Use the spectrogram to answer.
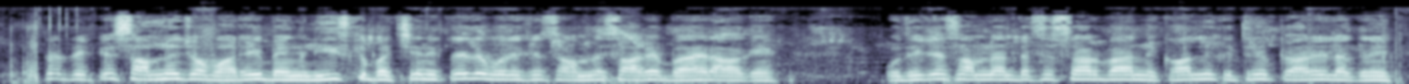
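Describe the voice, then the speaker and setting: Teen guy on his rooftop with his birds, high chatty voice, phone mic, birds chirping faintly. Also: slight background noise. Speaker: pet vlogger. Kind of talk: casual vlog. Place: rooftop with bird cages, outdoors.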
